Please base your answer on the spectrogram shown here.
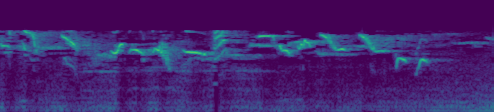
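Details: Oriental magpie-robin song used as masteran training material. A continuous stream of loud, varied whistles swoops up and down in quick succession, ending in a pair of dropping notes.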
